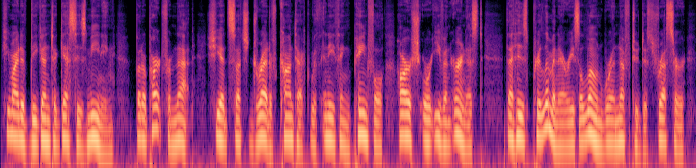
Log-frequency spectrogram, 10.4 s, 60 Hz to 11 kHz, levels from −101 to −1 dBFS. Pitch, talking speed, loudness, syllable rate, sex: 135 Hz, 195 wpm, -19 LUFS, 5.7 syllables/s, male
